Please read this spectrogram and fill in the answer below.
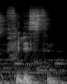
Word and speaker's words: Filistin: Okay, because in Turkish it's Filistin. It's with an F.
